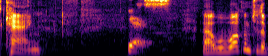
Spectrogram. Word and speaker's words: Kang: Did I pronounce it correct, Arum? Yes. And it's Kang.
